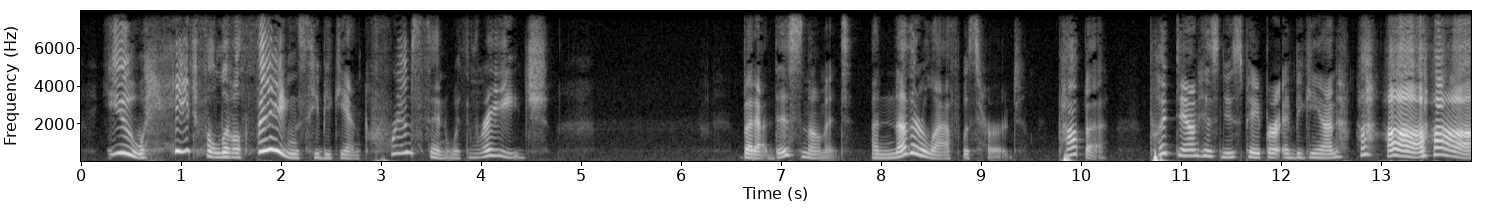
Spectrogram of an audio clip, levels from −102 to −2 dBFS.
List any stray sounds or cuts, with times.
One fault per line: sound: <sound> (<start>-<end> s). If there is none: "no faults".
no faults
